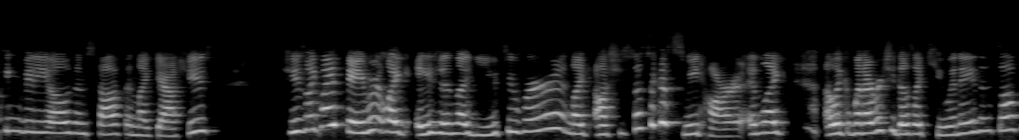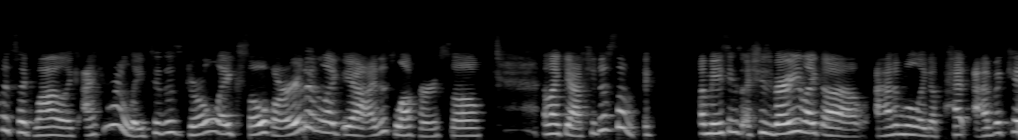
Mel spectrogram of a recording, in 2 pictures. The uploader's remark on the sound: Podcast was recorded on Zoom.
